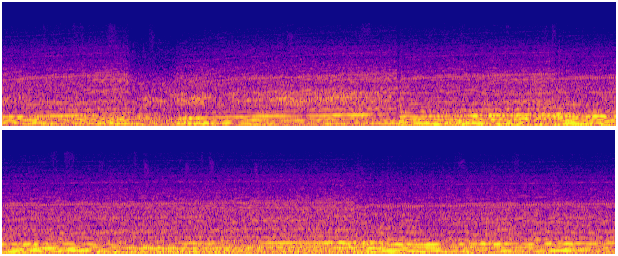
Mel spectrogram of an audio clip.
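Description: A race car engine roars at high revs, its pitch rising and dropping with gear changes.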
